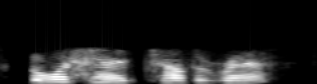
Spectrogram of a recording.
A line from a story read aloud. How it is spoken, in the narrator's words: she whispered encouragingly to her husband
